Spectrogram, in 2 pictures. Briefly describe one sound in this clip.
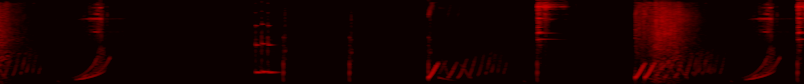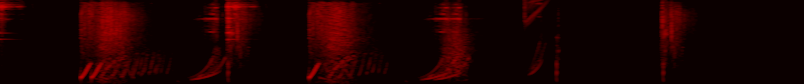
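Game blocks pop and burst with bright chiming effects.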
